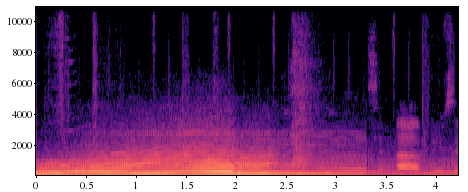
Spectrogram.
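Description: A Lamborghini Huracán Spyder engine revs up loudly with a rising roar, then drops away, while people talk excitedly over it.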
